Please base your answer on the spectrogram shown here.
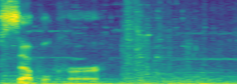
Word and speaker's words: Sepulchre: Okay, I guess there was no reason to go back to the Dark Sepulchre. Which apparently that's how it's pronounced.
